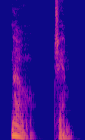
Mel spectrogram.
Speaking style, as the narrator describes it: she said quietly

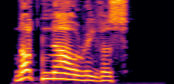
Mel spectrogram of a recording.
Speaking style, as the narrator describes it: Michael snapped

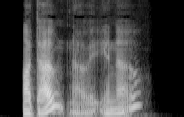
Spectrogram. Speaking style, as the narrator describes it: says the old man quietly

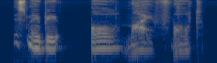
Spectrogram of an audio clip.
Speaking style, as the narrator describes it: Daron said suddenly, almost in a whisper

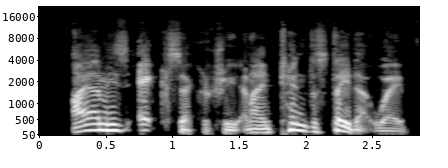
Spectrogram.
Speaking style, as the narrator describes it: she said, firmly

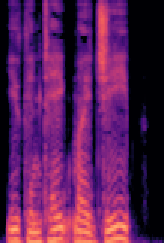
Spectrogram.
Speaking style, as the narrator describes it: adds, his voice gruff

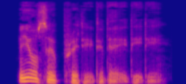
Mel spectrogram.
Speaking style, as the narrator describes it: he murmurs

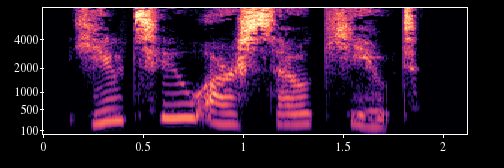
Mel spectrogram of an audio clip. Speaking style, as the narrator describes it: Demi says

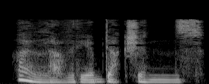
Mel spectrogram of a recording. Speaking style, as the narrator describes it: she muttered

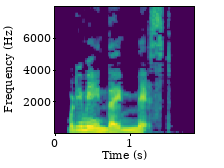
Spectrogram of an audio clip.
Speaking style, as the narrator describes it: Fidelia snapped

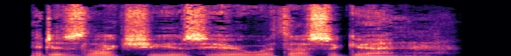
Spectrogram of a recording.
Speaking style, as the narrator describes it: he admitted softly

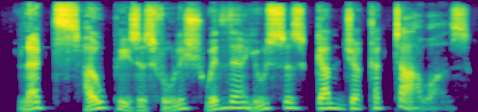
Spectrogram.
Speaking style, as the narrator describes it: muttered Turlamon

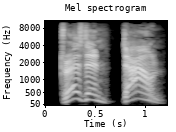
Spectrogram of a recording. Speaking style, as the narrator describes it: Butters yell

